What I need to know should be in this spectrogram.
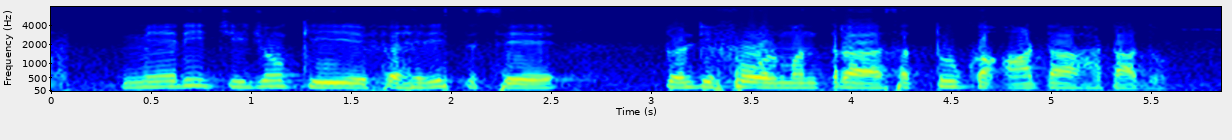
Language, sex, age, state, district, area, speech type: Urdu, male, 18-30, Bihar, Supaul, rural, read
